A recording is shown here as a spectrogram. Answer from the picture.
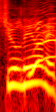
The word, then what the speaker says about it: Jewelyana: Oh, it's Juliana. – Yeah, that's, well, I like the way she spelled that. – Tell everyone how it's spelled. It's spelled like Jewel. – J-E-W-E-L-Y-A-N-A.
